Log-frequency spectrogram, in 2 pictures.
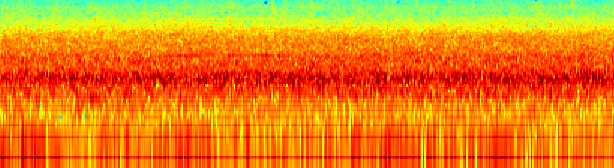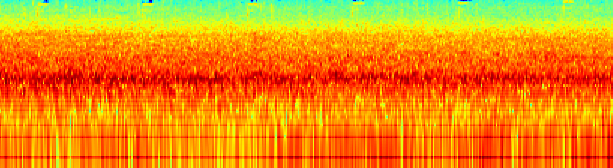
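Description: A loud, steady roar of a stadium crowd at a football game, dense and continuous throughout, with voices and cheering blended into one unbroken wash of noise.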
